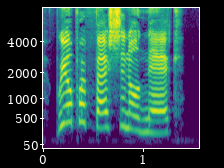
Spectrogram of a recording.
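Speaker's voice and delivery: blurted, very high and overloud. Narrator answering nick's sneer, much louder than intended. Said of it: "much louder than I had intended".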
